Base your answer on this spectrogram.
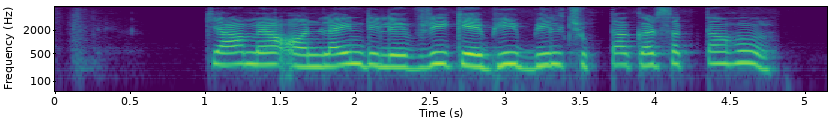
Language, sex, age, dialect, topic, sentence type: Hindi, female, 18-24, Marwari Dhudhari, banking, question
